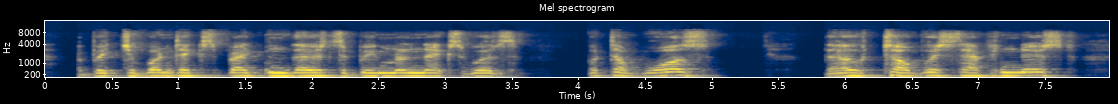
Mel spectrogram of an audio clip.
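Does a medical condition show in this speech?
Yes: traumatic brain injury; speech.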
